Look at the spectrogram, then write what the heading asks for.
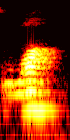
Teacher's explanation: it is only the two lips that are involved and not the teeth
